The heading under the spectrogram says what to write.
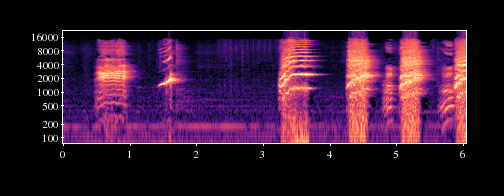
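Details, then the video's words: Two captive pet parrots, a two-year-old grey parrot and a one-year-old Amazon, talking, singing and imitating sounds indoors; short harsh harmonic bursts, a rising whistled note, then loud raspy screeches in quick succession. "quelques mot et bruitage des perroquets"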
